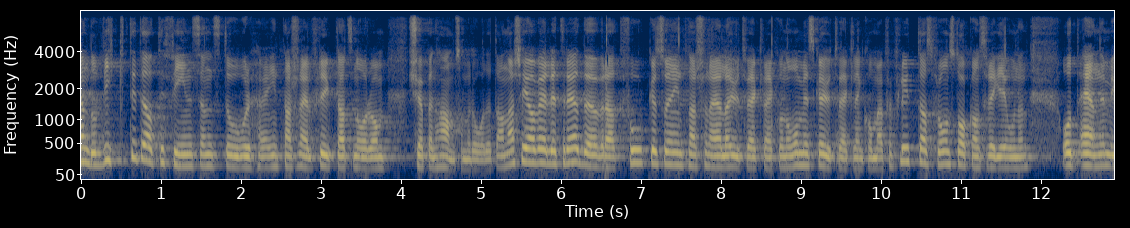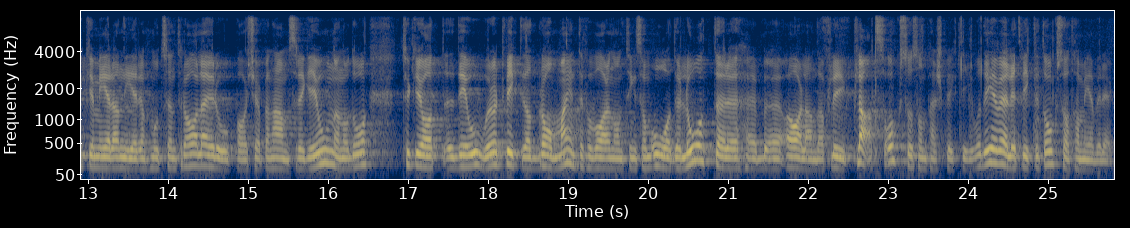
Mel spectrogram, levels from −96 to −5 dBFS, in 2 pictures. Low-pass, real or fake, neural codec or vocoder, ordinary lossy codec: 7.2 kHz; real; none; none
